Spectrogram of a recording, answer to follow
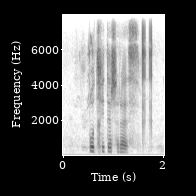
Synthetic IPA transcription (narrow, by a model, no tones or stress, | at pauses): potχitərsrəs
